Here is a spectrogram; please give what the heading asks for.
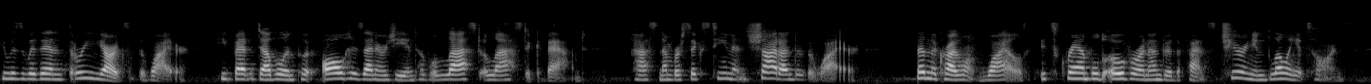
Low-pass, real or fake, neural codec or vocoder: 7.2 kHz; fake; codec, 16 kHz, 1 kbps, X-Codec, HuBERT features, trained on LibriSpeech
